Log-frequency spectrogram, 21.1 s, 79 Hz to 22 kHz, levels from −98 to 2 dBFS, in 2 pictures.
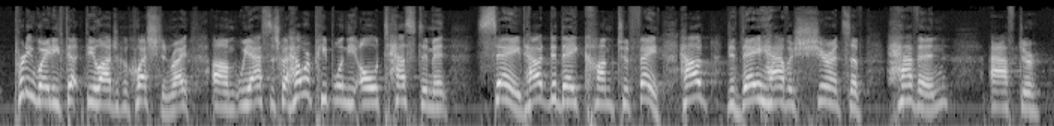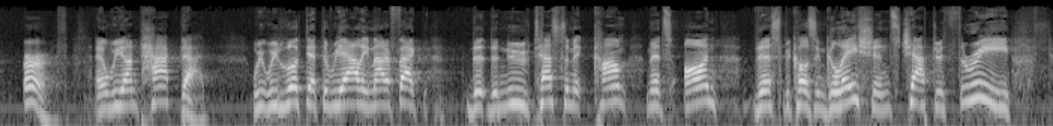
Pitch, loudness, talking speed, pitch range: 215 Hz, -20 LUFS, 170 wpm, 190-240 Hz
